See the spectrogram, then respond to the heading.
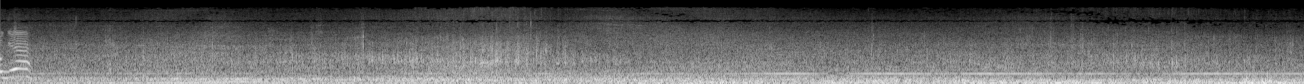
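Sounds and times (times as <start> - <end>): train rumbling past slowly: 0.0 - 13.0.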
